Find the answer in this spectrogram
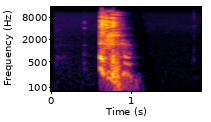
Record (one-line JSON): {"cough_length": "1.9 s", "cough_amplitude": 32745, "cough_signal_mean_std_ratio": 0.3, "survey_phase": "beta (2021-08-13 to 2022-03-07)", "age": "45-64", "gender": "Female", "wearing_mask": "No", "symptom_none": true, "symptom_onset": "13 days", "smoker_status": "Never smoked", "respiratory_condition_asthma": false, "respiratory_condition_other": false, "recruitment_source": "REACT", "submission_delay": "1 day", "covid_test_result": "Negative", "covid_test_method": "RT-qPCR", "influenza_a_test_result": "Negative", "influenza_b_test_result": "Negative"}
